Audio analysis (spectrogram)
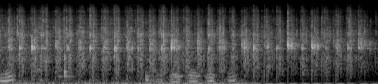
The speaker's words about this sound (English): Ya que tienen su hielo adentro, le dan un shake.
